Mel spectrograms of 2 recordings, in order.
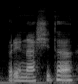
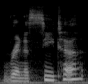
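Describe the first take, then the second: First: It is said with an Italian accent. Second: It is said with an English accent. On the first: It is how an Italian would say it. "instead of Rinascita" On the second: It is the game's unified international version. "we say Rinascita"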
